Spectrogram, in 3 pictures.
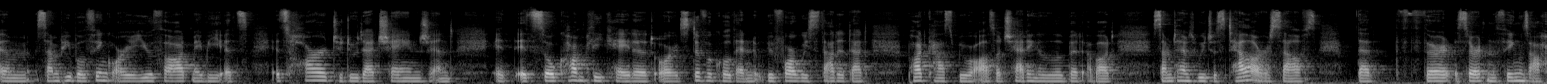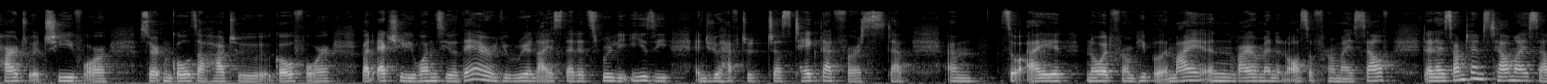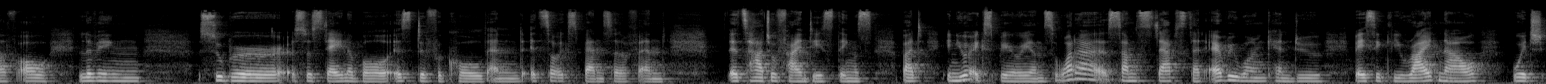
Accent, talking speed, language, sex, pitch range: German, 170 wpm, English, female, 145-165 Hz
